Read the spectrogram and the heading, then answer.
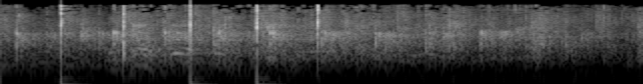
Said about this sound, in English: We can clap.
